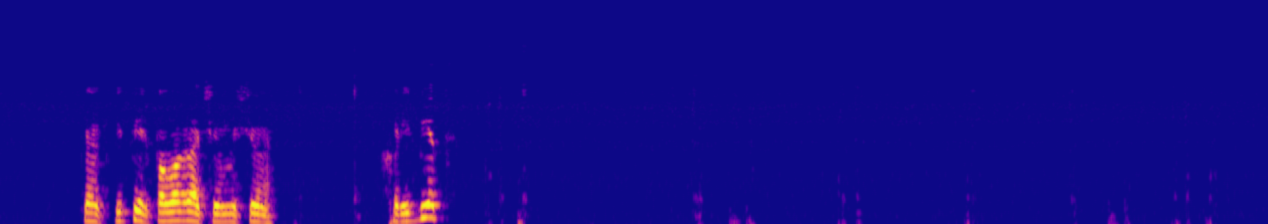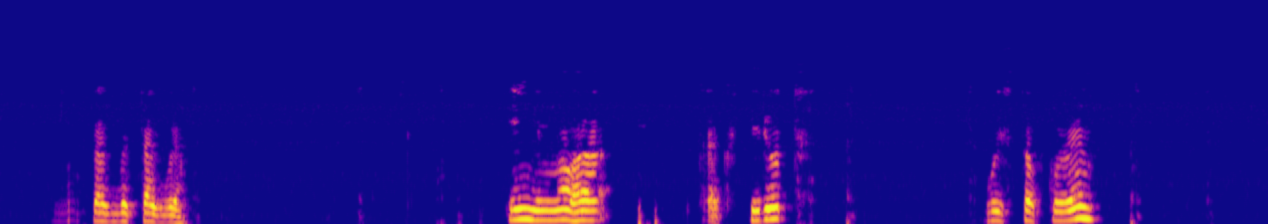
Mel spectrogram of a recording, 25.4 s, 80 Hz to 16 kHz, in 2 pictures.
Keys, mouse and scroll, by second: 1.9-2.6 drag, 2.9-3.4 middle drag, 3.9 r, 4.8 click, 5.3-6.9 middle drag, 7.2 r, 8.3 click, 9.6-10.6 middle drag, 10.9 r, 12.0-13.1 middle drag, 14.5-16.3 middle drag, 17.0 click, 19.0 g, 20.7 click, 21.1-22.4 middle drag, 24.0 scroll up 1, 24.1-24.9 middle drag.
